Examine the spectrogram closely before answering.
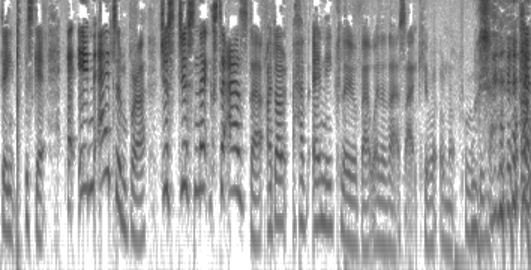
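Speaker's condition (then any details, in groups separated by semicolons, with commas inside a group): Tourette's syndrome; physical and verbal tics, coprolalia with involuntary obscene tics, occasional tics colliding unusual ideas; frequent verbal tics, also hedgehog, cats, Aladdin, otherwise clear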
